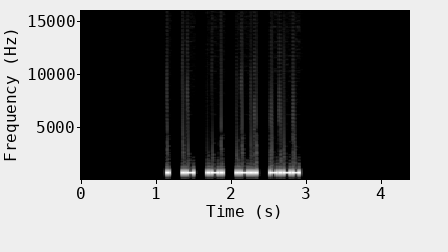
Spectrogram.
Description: Morse code, heard as a keyed tone, about 40 wpm, 700 Hz. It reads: E A R L Y
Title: 2x Character Spacing - Top 500 Words - 40wpm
